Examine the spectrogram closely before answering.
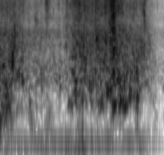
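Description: Oars row a small boat across the open sea toward an island, with a steady wash of sloshing and splashing that stays even in loudness. No voices are heard.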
